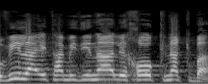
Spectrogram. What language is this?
Hebrew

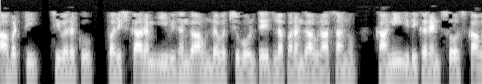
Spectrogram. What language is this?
Telugu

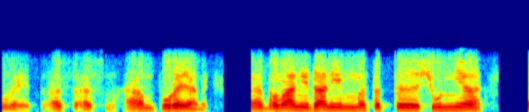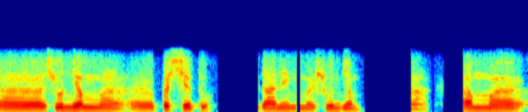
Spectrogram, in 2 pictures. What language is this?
Sanskrit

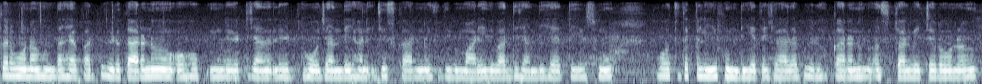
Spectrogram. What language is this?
Punjabi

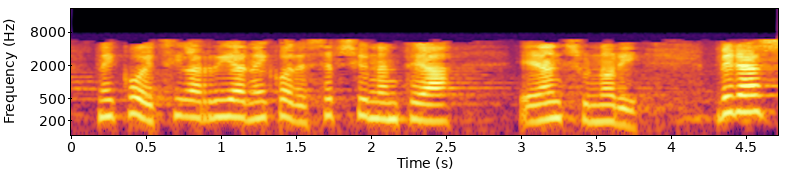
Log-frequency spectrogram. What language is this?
Basque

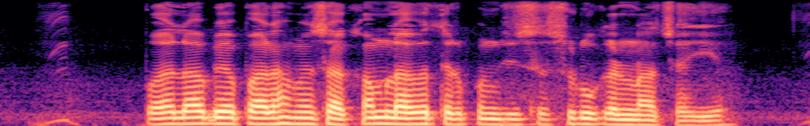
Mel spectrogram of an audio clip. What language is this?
Magahi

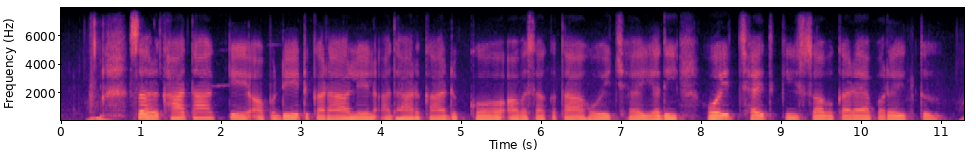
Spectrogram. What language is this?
Maithili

